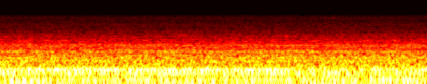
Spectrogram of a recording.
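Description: Steady low hum with a faint hiss: constant background noise with no distinct events.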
